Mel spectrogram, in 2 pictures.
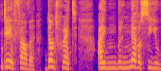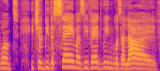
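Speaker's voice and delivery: put-on French accent. Reading an account aloud, the speaker voices a daughter comforting her father in a french accent. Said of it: "I'll do it in a French accent".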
